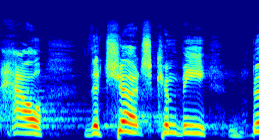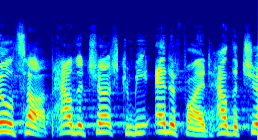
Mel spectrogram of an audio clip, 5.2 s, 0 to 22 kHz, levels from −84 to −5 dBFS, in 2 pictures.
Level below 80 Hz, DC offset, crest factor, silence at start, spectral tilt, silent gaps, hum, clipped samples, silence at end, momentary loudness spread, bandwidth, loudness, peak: -72 dBFS; under 0.1%; 20 dB; 0 s; -3 dB/octave; none; none; under 0.1%; 0 s; 8 LU; 12 kHz; -25 LUFS; -6 dBFS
